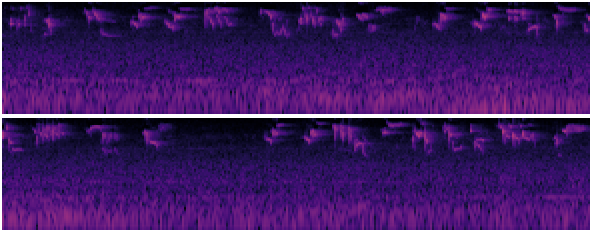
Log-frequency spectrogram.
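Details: Black-faced bunting calling from a perch about three metres off in Settsu Gorge, northern Osaka: bursts of very high, thin chirps repeated every second or so, with a short pause midway and constant faint background hiss.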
